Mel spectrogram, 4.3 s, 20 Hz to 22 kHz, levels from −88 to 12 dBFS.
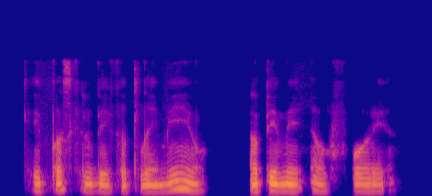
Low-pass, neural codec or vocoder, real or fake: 7.2 kHz; none; real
